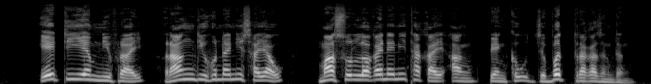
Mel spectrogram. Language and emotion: Bodo, angry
